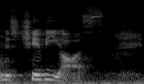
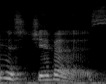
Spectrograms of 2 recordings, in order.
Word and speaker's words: mischievous: do at the end it's not mischievious oh my god sir be mischievous you know very well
